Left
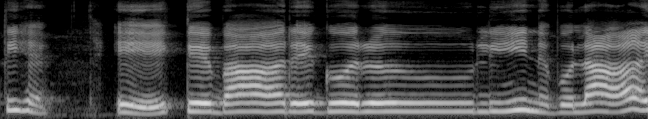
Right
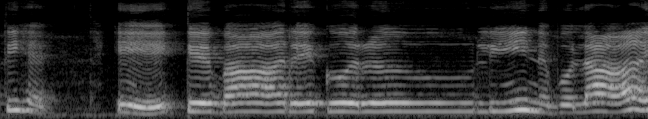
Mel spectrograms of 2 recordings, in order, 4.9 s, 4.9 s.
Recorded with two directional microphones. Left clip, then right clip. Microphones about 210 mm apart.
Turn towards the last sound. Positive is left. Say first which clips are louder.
# left 8 dB
turn(degrees=40)  # may be behind; listen again after turning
